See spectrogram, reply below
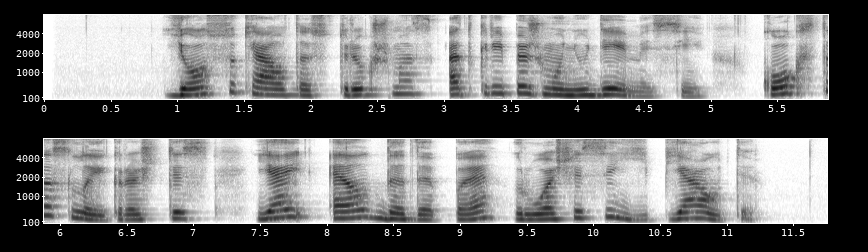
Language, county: Lithuanian, Kaunas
